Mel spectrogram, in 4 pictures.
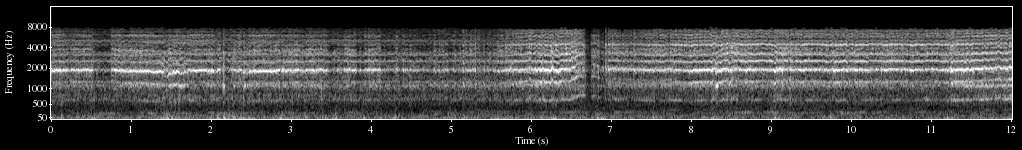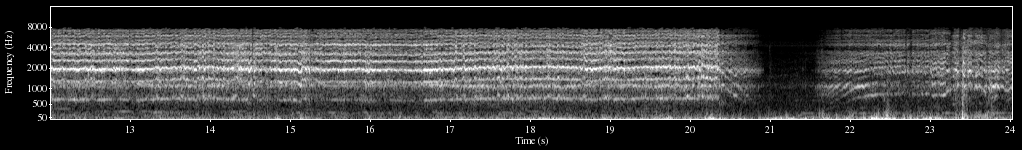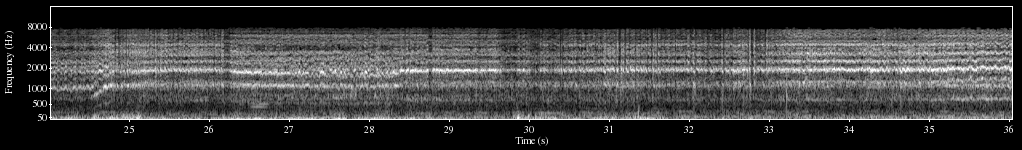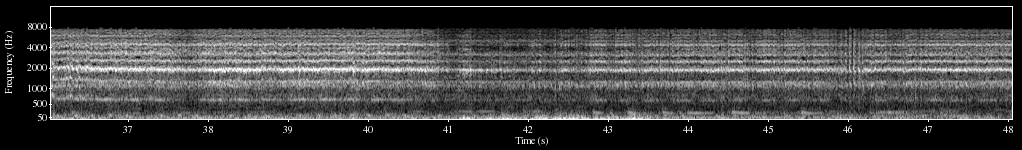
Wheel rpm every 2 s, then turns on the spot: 160, 170, 160, 170, 170, 170, 160, 170, 160, 160, 60, 100, 130, 160, 160, 170, 160, 160, 160, 170, 170, 160, 170, 170.
none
